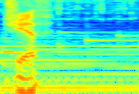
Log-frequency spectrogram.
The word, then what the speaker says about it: GIF: even still being debated i can't stop saying gif and i don't think i ever will to the day i die i'll be a purist in the sense of quote unquote mispronouncing it i don't care that the inventor of the file format says jif he's wrong and i'll fight anybody who says otherwise not physically of course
